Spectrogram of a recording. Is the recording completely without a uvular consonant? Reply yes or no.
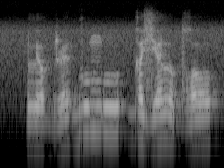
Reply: no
